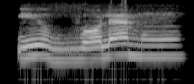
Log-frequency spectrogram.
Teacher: जाल की आवाज कंप्लीटली खत्म हो जाएगी और आपको ज़ लाकर पढ़ना है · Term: इदगाम मुतजानिसैन सगीर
